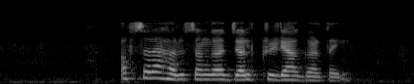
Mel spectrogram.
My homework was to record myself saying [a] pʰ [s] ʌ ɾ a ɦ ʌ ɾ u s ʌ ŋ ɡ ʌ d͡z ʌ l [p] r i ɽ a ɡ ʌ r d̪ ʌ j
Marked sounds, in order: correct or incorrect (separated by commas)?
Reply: incorrect, correct, incorrect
